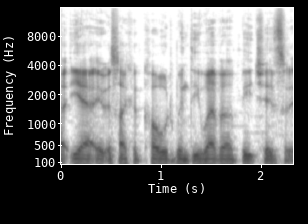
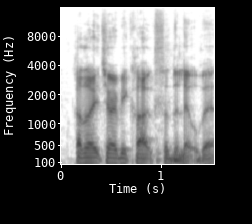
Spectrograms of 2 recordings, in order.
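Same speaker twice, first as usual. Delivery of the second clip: plain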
